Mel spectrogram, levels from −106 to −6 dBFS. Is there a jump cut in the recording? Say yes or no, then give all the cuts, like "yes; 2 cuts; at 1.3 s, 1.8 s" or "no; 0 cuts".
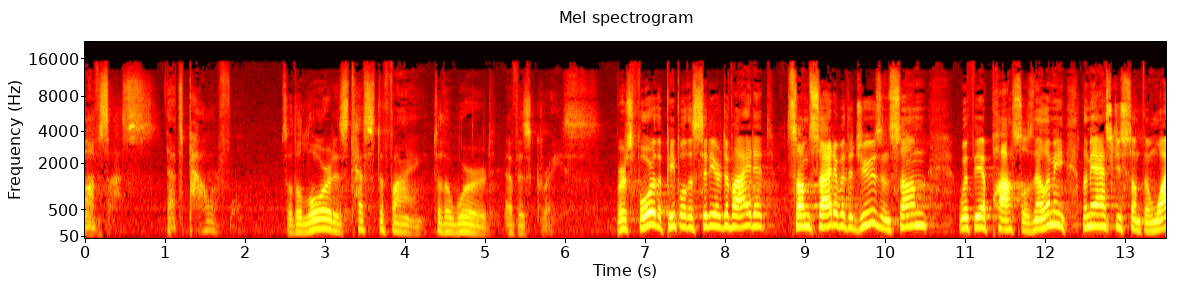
yes; 5 cuts; at 0.9 s, 2.1 s, 4.3 s, 5.2 s, 8.7 s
